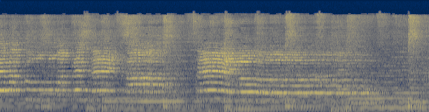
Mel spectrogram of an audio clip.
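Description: A gospel hymn sung in church with instrumental accompaniment. Long held sung notes ride over a steady bass line.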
